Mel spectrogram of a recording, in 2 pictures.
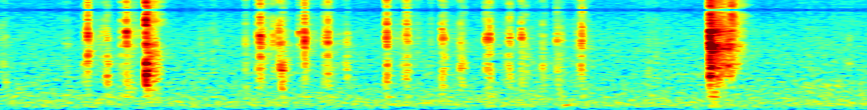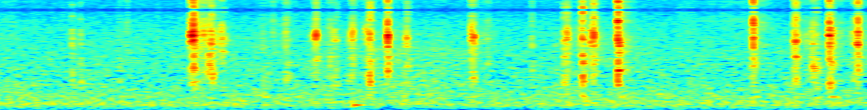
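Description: Faint computer keyboard typing in short runs of key clicks. One louder keystroke about three and a half seconds in is the Enter key submitting the first password entry, and a second run of typing follows as the password is entered again.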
